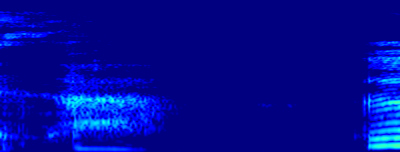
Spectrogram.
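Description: A person sighing: one short breathy exhale with a little voice in it, about half a second in. Near silence follows until a spoken "uh" right at the end.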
